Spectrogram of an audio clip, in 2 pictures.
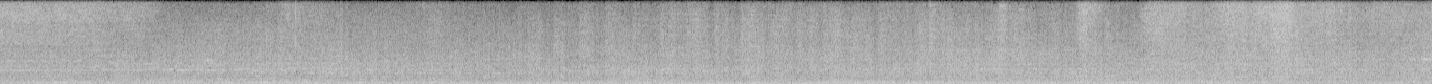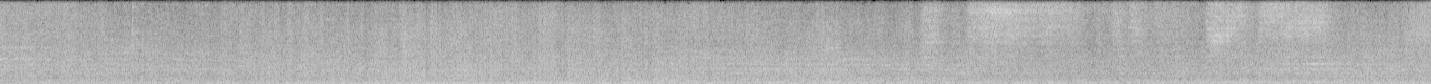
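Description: Union Pacific freight train rolling past, a steady loud rumble of wheels on rail. A thin high-pitched wheel squeal sets in about seven seconds in and holds until near the end.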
